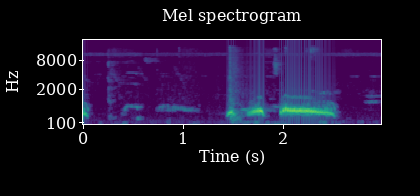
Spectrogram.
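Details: Spotted dove calling a rival, a lure bird in the kuk 0-1 style: a short soft coo, then a rough two-part phrase ending in a long, level, slightly falling hoarse coo.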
